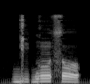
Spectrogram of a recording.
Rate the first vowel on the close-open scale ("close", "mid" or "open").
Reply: close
